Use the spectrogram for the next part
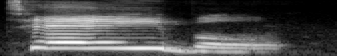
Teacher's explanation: So it means that the first part, te, you say louder, longer, and clearer. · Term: stress the first part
